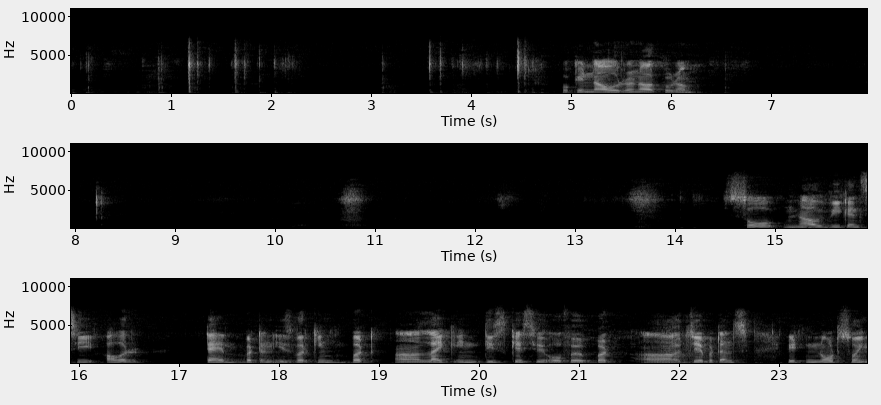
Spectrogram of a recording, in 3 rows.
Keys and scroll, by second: 0.1 ctrl+c, 2.1 ctrl+v.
